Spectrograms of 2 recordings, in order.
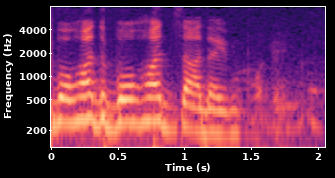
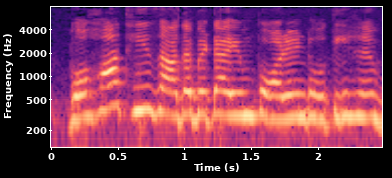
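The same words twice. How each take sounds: First: बहुत, बहुत ज्यादा important said slowly and lower, each बहुत leaned on; slow emphatic stress. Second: Said in the usual way. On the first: Shown as a demonstration. Teacher telling students headings matter, slow lower emphasis. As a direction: drag out बहुत, बहुत to drive it home. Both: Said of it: "याद रखना".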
